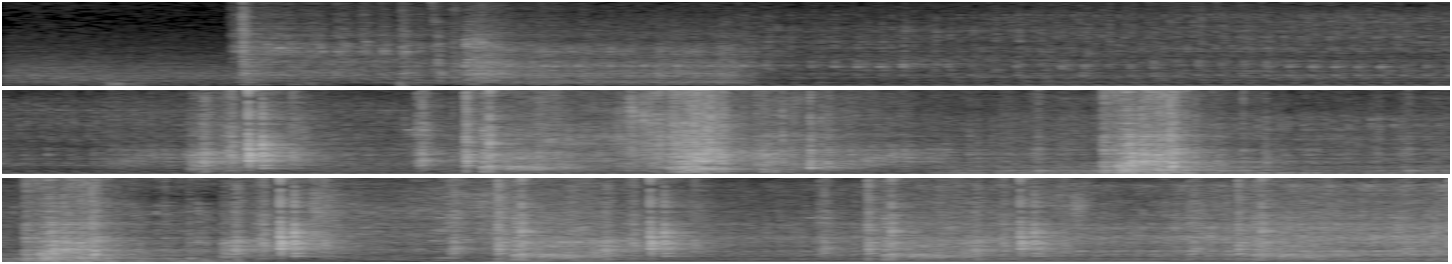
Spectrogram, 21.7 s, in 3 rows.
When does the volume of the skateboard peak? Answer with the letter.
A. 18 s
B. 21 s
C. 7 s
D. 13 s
D.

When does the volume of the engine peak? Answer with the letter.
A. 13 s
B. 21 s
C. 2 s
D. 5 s
B.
